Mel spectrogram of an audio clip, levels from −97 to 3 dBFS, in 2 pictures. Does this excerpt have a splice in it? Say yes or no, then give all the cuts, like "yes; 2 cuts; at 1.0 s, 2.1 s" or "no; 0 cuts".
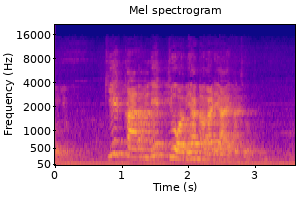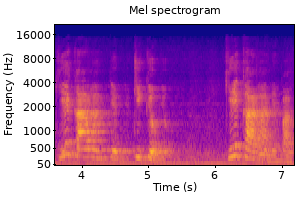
no; 0 cuts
